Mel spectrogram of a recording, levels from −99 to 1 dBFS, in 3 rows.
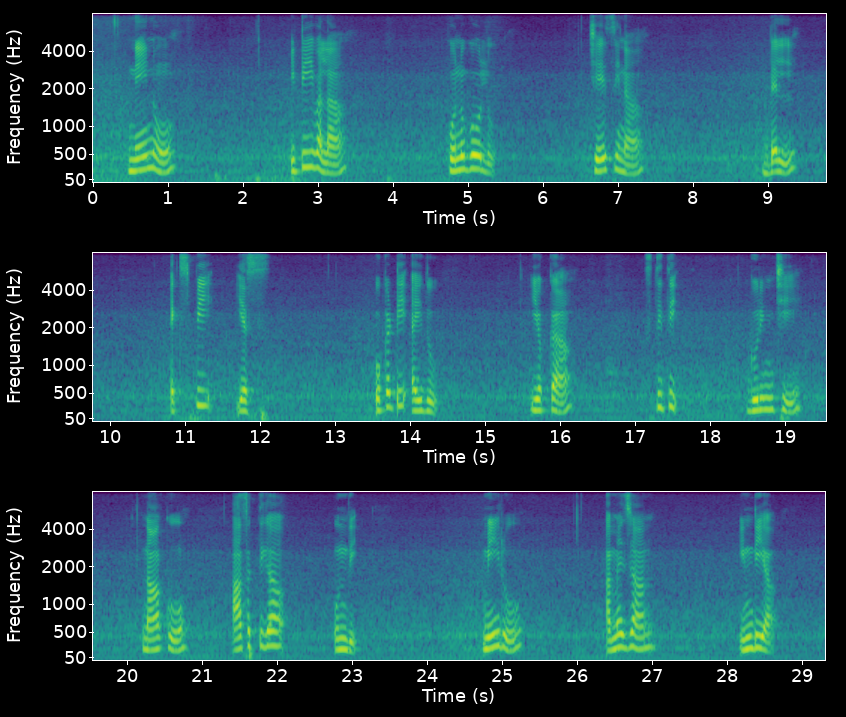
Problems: none marked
